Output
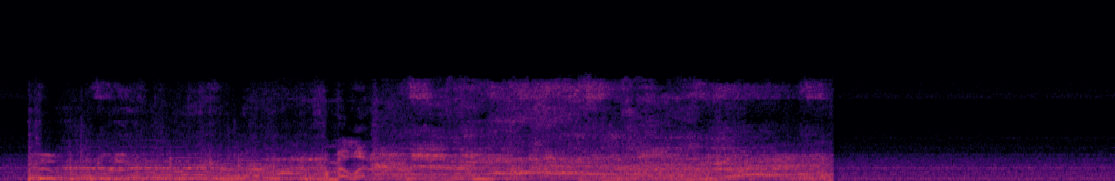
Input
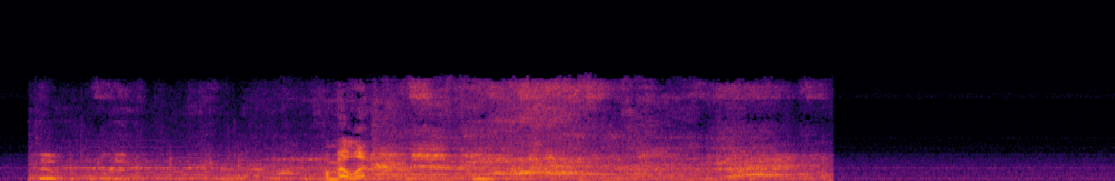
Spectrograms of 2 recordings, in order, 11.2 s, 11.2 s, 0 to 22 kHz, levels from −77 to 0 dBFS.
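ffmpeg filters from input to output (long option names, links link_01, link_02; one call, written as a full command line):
ffmpeg -i in.wav -af "acompressor=threshold=-32dB:ratio=12" out.wav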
